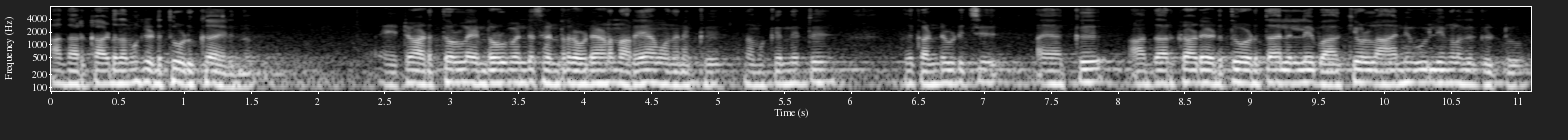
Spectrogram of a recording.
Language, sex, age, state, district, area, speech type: Malayalam, male, 18-30, Kerala, Thiruvananthapuram, rural, spontaneous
